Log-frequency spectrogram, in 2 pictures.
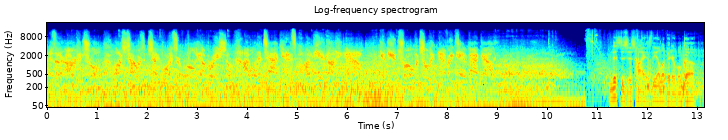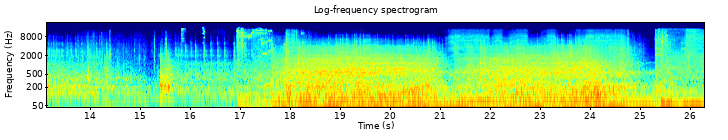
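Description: A heavy vehicle engine rumbles as it drives.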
